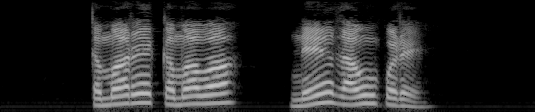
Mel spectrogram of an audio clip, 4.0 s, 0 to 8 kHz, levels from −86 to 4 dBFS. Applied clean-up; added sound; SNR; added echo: none; none; none; none.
